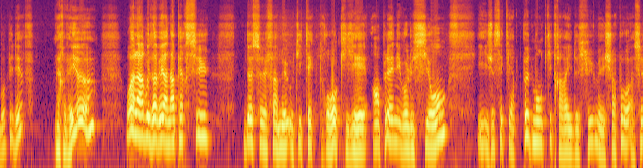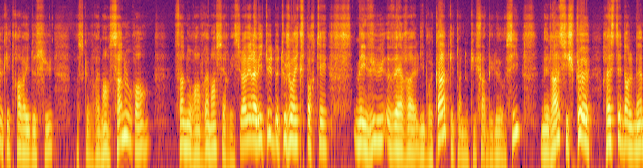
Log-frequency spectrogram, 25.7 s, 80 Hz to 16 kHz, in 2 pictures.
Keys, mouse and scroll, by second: 2.5 ctrl+click, 4.2 click, 10.3-12.0 middle drag.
